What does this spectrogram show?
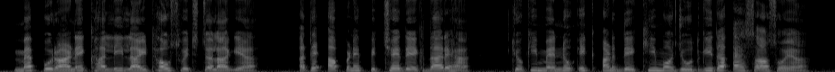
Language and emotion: Punjabi, fearful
